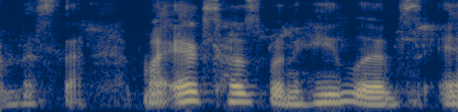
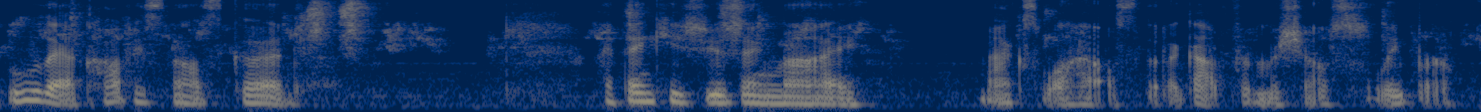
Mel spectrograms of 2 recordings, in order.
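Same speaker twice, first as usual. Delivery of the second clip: ordinary talk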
